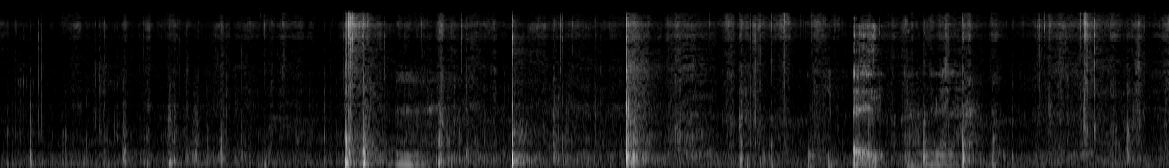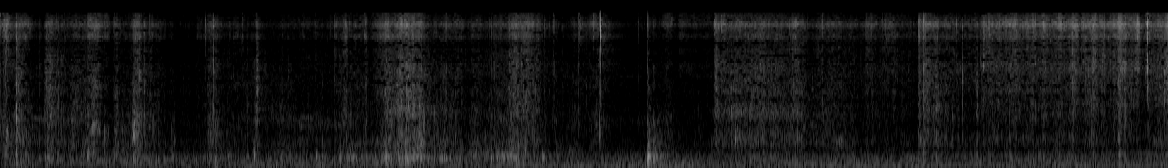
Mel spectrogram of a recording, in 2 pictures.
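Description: A cardboard shipping box being opened and unpacked by hand: sharp cracks and knocks of cardboard and tape for the first twelve seconds, then the rustle and crinkle of crumpled newspaper packing and bubble wrap being pulled out.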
